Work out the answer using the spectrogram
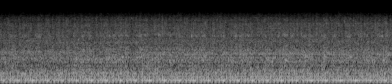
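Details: VW Jetta running, car jacked up: faint regular tick, roughly two per second, over a steady idle hum; a small exhaust leak near the oxygen sensor, later located with soapy water.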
